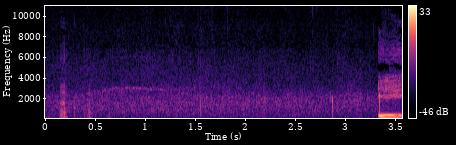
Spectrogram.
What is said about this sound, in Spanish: Un aplauso para mi upline.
